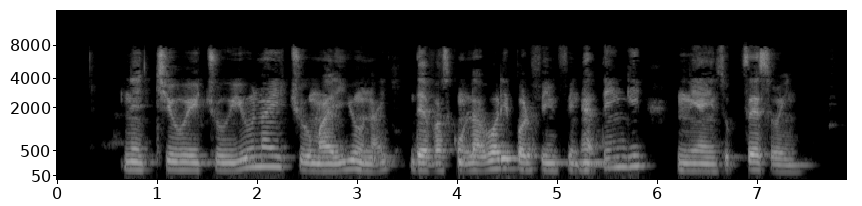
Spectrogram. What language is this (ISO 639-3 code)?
epo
